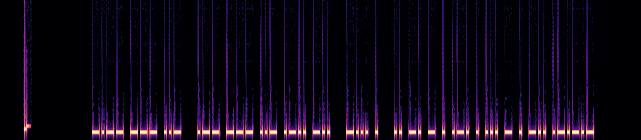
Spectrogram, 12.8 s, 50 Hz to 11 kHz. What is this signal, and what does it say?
Morse code, heard as a keyed tone, about 25 wpm, 700 Hz. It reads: YOU WOULD BE INTERESTED.
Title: Sentences from Top 1000 Words - Review Part 6 - 25wpm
